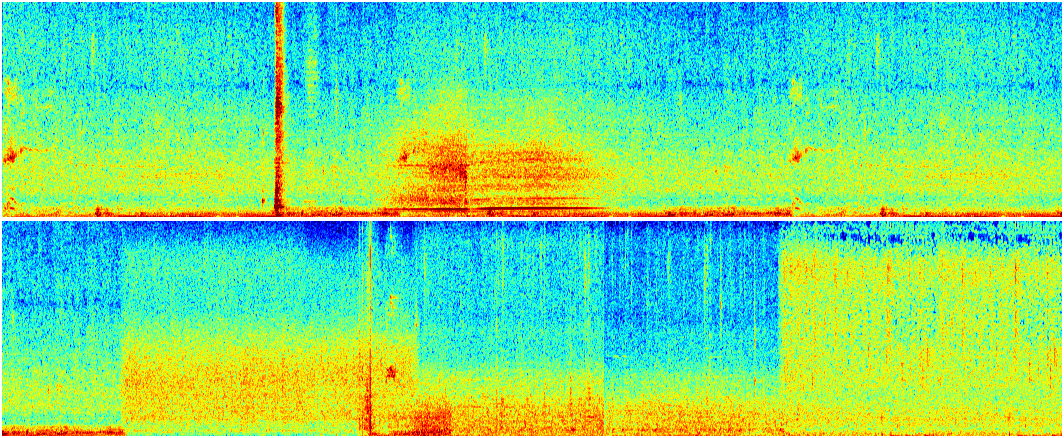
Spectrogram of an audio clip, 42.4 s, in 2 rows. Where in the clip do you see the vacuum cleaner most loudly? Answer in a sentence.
The volume of the vacuum cleaner peaks at 9 seconds.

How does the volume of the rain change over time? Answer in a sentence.
The volume of the rain stays about the same.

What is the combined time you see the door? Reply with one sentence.
The door can be heard for 2 seconds in total.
